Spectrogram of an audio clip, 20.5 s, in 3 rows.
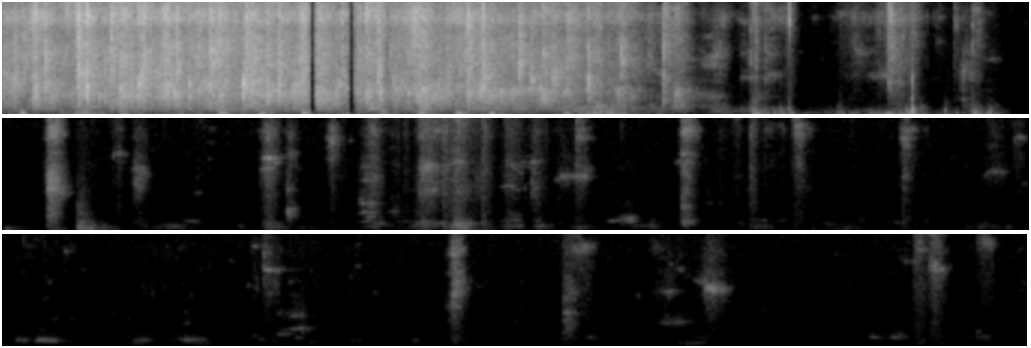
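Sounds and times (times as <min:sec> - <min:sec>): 
audience clapping: 0:00.0 - 0:04.8.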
